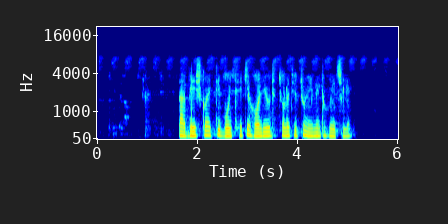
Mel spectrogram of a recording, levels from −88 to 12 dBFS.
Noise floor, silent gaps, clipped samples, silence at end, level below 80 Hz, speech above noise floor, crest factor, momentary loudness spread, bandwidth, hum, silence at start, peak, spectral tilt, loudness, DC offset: -70 dBFS; none; under 0.1%; 0.95 s; -60 dBFS; 45 dB; 20 dB; 7 LU; 7.4 kHz; none; 1.65 s; -8 dBFS; -7.5 dB/octave; -26 LUFS; under 0.1%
